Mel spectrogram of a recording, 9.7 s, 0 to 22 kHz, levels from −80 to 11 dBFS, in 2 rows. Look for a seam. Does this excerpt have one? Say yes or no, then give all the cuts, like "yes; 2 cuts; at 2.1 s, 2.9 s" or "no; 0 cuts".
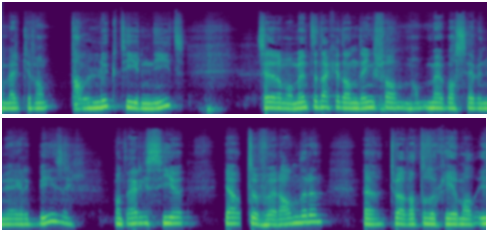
yes; 2 cuts; at 6.0 s, 7.2 s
